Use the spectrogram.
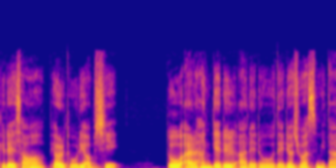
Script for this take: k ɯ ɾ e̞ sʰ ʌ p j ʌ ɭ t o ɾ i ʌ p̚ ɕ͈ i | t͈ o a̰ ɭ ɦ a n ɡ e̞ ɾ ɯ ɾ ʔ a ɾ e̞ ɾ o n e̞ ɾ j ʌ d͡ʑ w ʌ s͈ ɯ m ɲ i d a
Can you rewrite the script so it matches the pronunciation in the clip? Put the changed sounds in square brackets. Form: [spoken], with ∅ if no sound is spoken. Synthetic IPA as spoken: k ɯ ɾ e̞ sʰ ʌ p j ʌ ɭ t o ɾ i ʌ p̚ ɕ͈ i | t͈ o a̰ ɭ ɦ a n ɡ e̞ ɾ ɯ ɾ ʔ a ɾ e̞ ɾ o n e̞ ɾ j ʌ d͡ʑ [u] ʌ s͈ ɯ m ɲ i d a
